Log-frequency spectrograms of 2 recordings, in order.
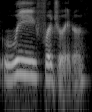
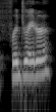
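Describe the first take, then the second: First: The first syllable is kept. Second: The first syllable is dropped. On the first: The speaker calls it right. "So still get that re in there" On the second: The speaker calls it wrong. "drop the, the first syllable of the word"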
